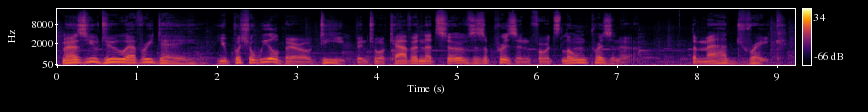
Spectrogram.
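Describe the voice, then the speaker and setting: A man narrating a scripted fantasy story in a measured way, with dramatic pauses. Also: on the low side, expressive, darkish tone, soft background music. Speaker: narrator and voice performer.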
